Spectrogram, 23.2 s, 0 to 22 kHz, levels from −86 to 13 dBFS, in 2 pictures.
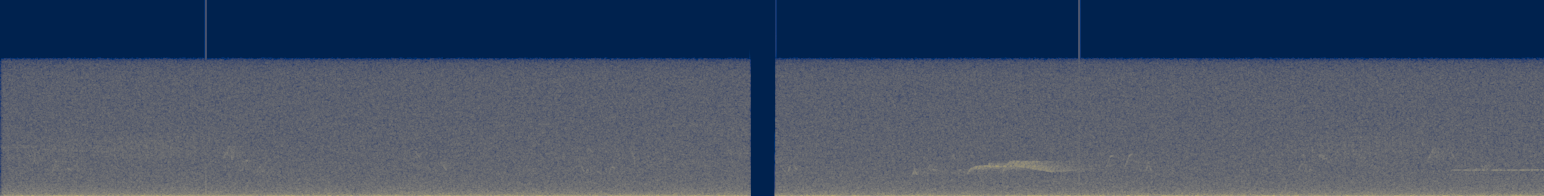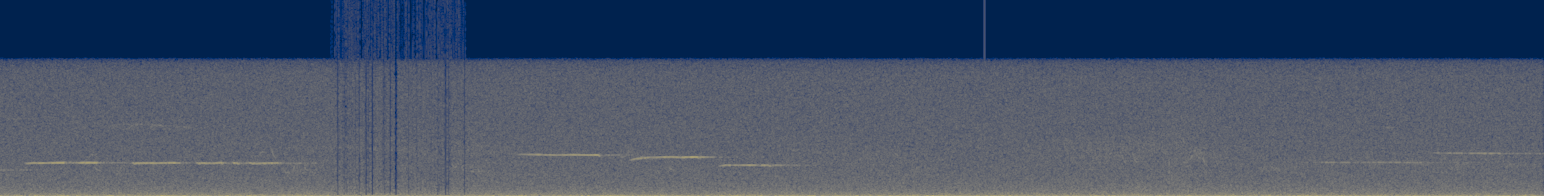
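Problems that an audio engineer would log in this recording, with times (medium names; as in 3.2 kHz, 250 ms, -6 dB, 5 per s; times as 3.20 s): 1.54 s: pop
5.62–5.82 s: dropout 195 ms
8.09 s: pop
14.06–15.07 s: clipped -18.5 dBFS
18.96 s: pop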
